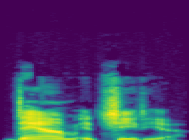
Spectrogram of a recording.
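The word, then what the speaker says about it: De Amicitia: We finished Libby and Danut and are now engaged with Diamichia, pronounced damichia.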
